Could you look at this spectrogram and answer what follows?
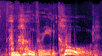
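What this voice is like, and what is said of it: Weak, feeble voice. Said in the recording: “in a weak voice.”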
